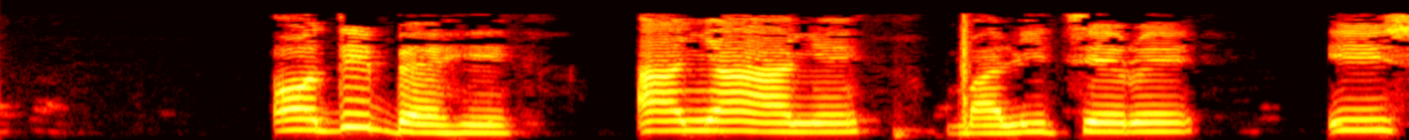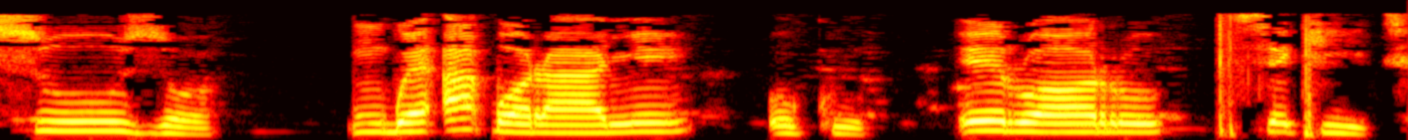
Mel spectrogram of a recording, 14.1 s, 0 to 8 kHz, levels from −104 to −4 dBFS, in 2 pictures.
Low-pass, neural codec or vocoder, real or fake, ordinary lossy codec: 7.2 kHz; none; real; MP3, 24 kbps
